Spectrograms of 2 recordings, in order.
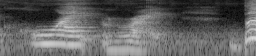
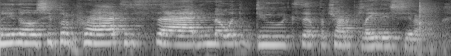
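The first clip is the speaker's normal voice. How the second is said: ordinary delivery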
